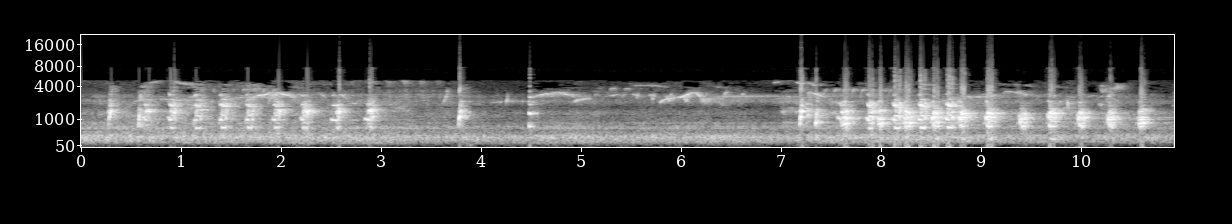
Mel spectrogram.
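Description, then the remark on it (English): Two wild turkey hens yelp in rhythmic runs of sharp, repeated notes, one series before a brief pause and another afterward, one voice higher and the other deeper and raspier, fairly loud. “You can hear two hens doing the exact same vocalization, but you're gonna be able to tell that they're two different hens.”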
